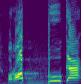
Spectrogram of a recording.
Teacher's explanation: را کو با کے ساتھ ملانا را کو موٹا کریں گے با کے اوپر شد ہے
